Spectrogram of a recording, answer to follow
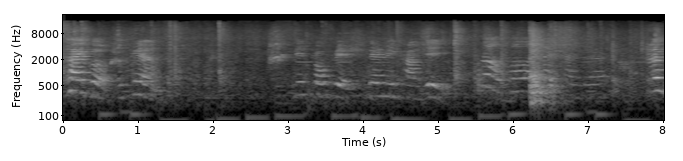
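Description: Children's voices speaking over background music with a low, stepping bass line.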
